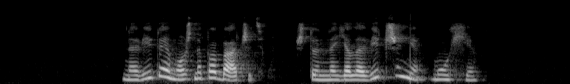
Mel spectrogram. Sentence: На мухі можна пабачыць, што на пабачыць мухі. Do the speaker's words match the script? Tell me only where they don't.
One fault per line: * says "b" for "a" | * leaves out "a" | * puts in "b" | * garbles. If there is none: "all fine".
* says "відэа" for "мухі"
* says "ялавічыне" for "пабачыць"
